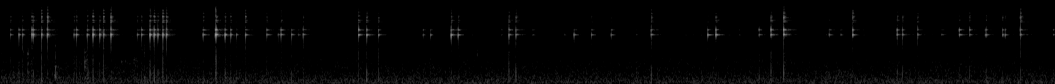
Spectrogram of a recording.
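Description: Long nails tap a small, hollow, white glazed ceramic vase with a wavy relief surface, held in both hands. About forty quick, light clicks ring out in irregular bursts, each bright and high with almost no low end and a very short ring.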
